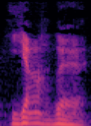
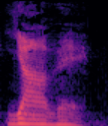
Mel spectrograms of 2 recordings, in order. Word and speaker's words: Yahweh: And scholars have surmised that it was probably pronounced Yahweh.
